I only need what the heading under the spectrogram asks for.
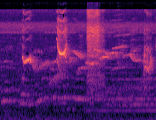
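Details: Oriental magpie-robin, trotol and konslet song style: a few separate sharp whistled slurs and one harsh noisy burst, spaced by short pauses, over a faint steady hum.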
